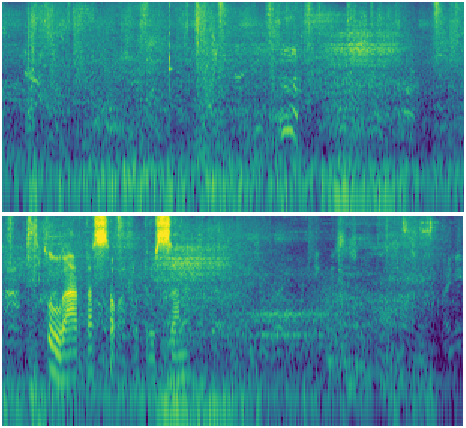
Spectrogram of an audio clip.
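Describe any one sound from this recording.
Spells crackle and blast as fighters clash with a large monster.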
